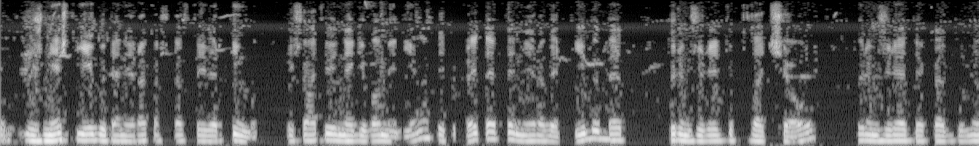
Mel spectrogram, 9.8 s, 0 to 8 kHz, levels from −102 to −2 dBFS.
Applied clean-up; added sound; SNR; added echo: classical method spectral subtraction.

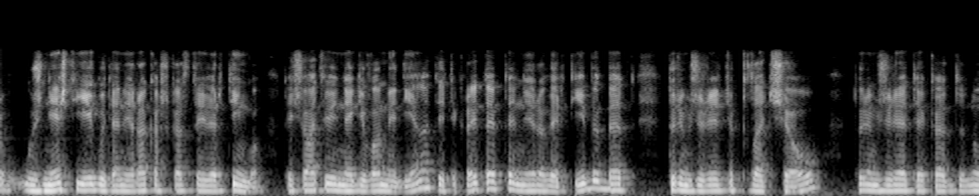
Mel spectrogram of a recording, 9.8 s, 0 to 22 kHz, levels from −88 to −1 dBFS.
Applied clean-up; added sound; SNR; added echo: none; none; none; none.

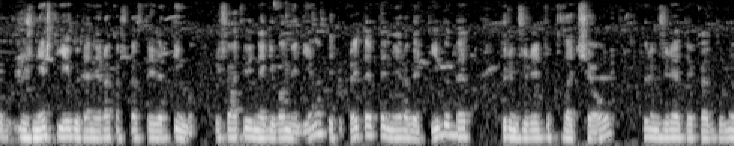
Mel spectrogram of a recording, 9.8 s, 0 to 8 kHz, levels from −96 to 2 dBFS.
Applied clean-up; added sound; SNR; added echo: classical method Wiener filter.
